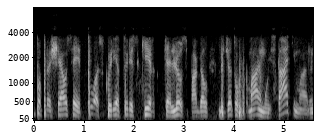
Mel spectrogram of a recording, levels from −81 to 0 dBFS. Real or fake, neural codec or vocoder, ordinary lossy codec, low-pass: real; none; MP3, 32 kbps; 7.2 kHz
